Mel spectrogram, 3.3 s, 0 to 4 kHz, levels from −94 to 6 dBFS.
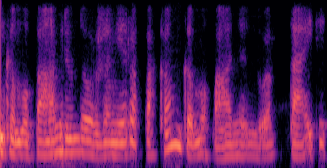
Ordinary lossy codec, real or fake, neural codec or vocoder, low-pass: Opus, 32 kbps; fake; codec, 24 kHz, 0.9 kbps, WavTokenizer, medium speech release version 2; 3.6 kHz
